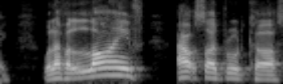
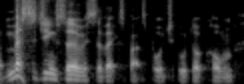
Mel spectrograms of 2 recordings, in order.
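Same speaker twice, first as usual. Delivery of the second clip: ordinary talk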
